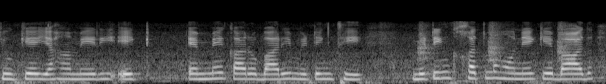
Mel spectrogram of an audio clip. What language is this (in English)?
Urdu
